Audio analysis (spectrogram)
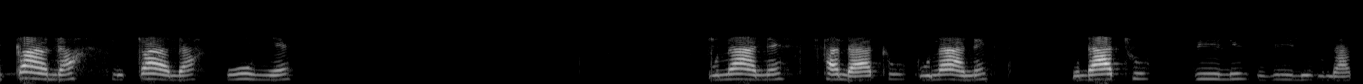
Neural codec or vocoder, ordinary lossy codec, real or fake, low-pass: none; none; real; 3.6 kHz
